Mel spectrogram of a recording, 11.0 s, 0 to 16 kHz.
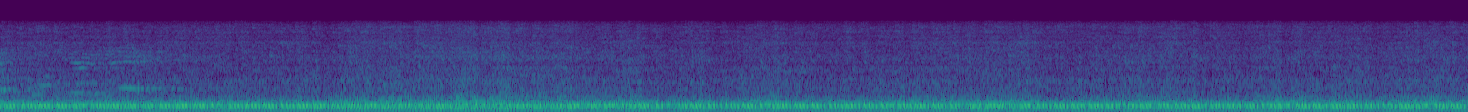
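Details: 2001 Jeep Cherokee Sport, first startup of the newly installed rebuilt engine running with an open exhaust manifold, no exhaust fitted. Loud, raw, steady idle with an even pulse and no knocking; it runs normally.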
